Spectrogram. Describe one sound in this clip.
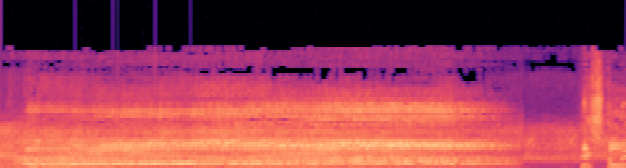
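A young man screams loudly and at length.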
